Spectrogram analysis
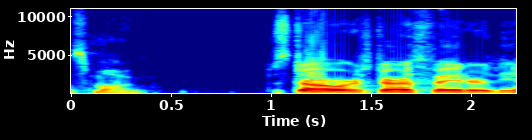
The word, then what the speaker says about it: Smaug: the rings sauron hobbit smog i'm sorry smaug i don't like that pronunciation so i'm gonna call it smug star wars darth vader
